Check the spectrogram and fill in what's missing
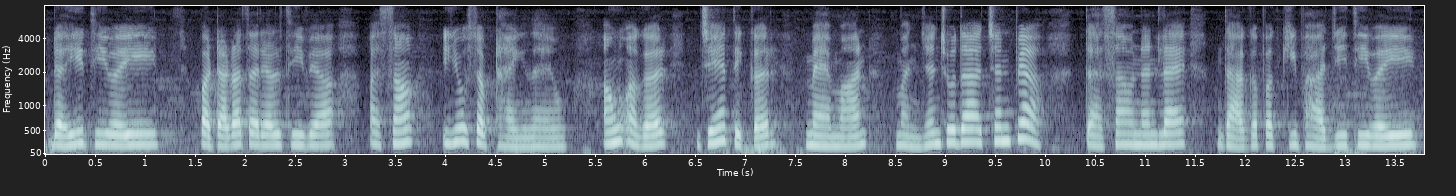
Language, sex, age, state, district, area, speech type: Sindhi, female, 18-30, Madhya Pradesh, Katni, rural, spontaneous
